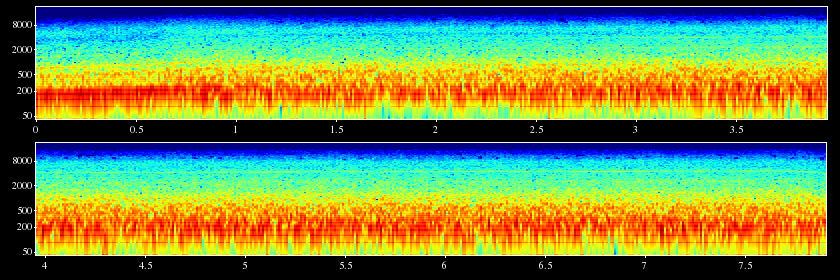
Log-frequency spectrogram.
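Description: A bus engine drones steadily while the bus drives along.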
